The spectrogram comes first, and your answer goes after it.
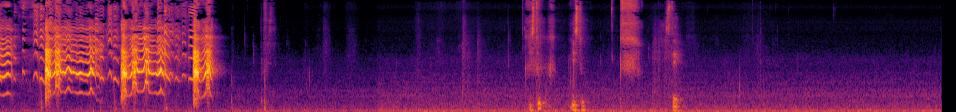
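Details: Chihuahua named Cedric howling emotionally after receiving squeaky toys in the mail, indoors in a small room: a run of wavering, high-pitched yelping howls over the first four seconds, then quiet with a few squeaks and rustles later.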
